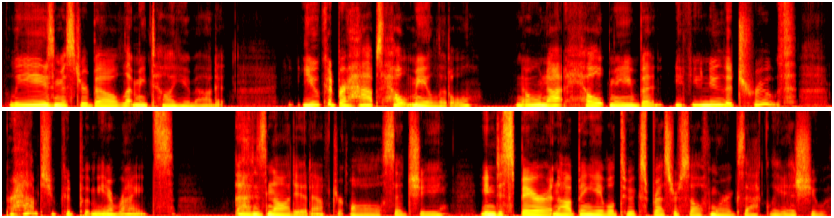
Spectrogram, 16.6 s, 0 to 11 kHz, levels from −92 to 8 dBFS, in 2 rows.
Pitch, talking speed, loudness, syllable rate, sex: 225 Hz, 190 wpm, -19 LUFS, 4.9 syllables/s, female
